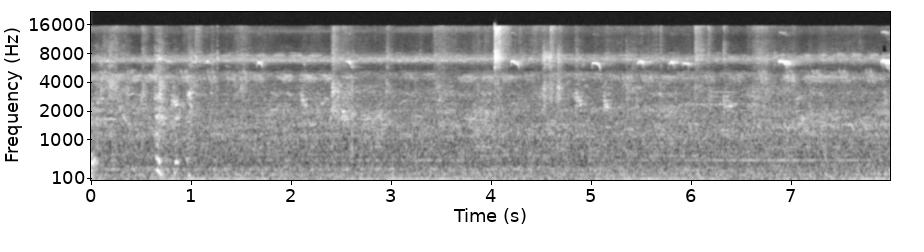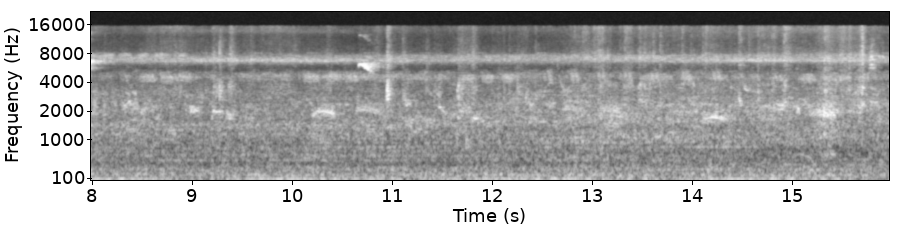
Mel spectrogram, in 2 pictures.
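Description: Faint, scattered high bird chirps, short and irregular, over a steady low hum and outdoor background hiss.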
